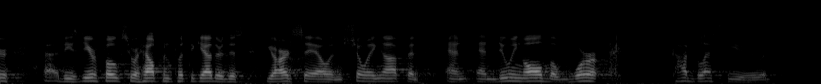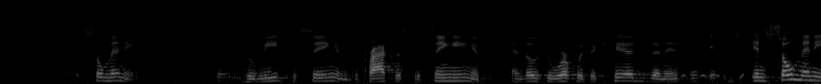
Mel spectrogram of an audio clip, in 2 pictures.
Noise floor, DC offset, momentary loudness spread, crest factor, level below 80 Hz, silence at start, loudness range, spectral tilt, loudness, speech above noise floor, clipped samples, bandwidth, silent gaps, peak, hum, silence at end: -76 dBFS; under 0.1%; 18 LU; 24 dB; -80 dBFS; 0 s; 12 LU; -5 dB/octave; -47 LUFS; 29 dB; under 0.1%; over 20 kHz; none; -24 dBFS; none; 0 s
